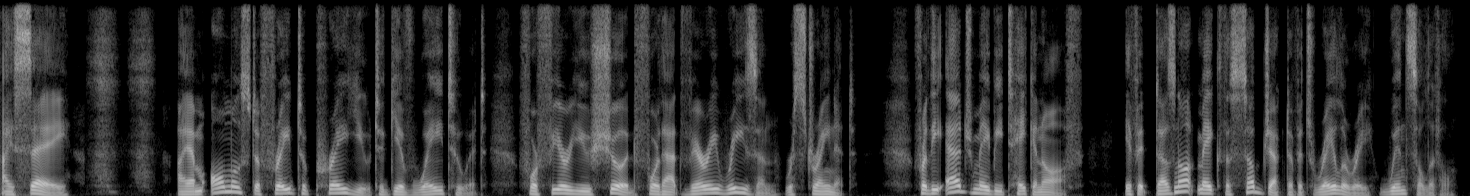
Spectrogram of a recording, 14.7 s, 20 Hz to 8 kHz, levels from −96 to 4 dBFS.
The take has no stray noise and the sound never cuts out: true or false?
false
